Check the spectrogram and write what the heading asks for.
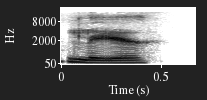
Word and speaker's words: Lir: There's the mystical chieftain Lir, L-I-R. How do we think we're pronouncing that? – Lir. – Lir.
